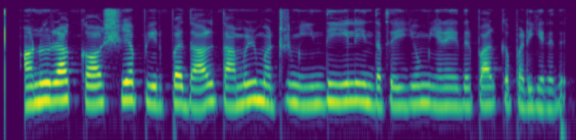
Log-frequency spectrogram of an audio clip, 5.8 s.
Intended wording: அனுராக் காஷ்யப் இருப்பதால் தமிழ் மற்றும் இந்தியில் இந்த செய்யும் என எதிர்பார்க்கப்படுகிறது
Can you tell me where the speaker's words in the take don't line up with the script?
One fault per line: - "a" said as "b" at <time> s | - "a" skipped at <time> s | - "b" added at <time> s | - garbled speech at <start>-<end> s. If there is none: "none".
none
